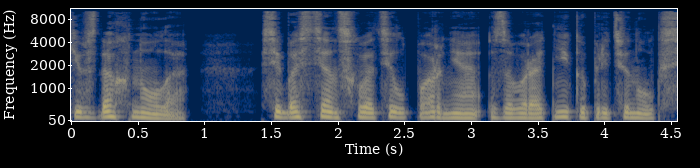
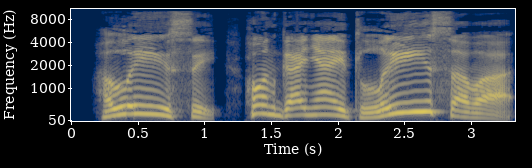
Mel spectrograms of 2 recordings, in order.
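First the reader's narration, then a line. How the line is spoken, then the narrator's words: Loud guffawing teenager. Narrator (Russian): громко заржал подросток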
